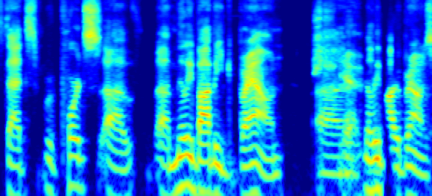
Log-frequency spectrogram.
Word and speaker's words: Millie Bobby Brown: Millie Bobby Brown is how you say it, right?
